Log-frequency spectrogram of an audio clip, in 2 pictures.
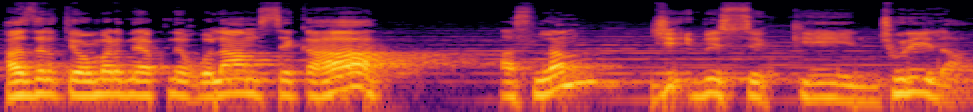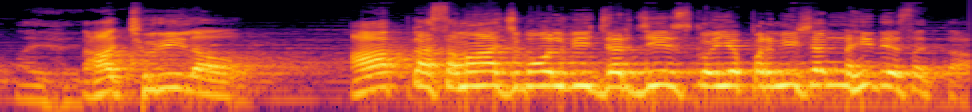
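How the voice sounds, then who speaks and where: A male preacher giving an impassioned sermon from a stage, telling a story and rising into shouts. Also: high voice. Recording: reverberant hall with faint music.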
